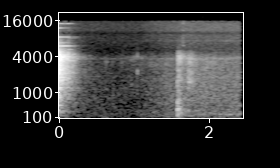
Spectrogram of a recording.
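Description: A sharp click at the very start that dies away within a third of a second, then near silence, broken by a softer tap about a second and a half in.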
